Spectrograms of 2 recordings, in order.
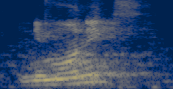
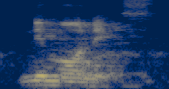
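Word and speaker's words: mnemonics: निमोनिक्स, एम जो है यहाँ पे वो साइलेंट है, तो ये प्रोनाउंस होगा निमोनिक्स।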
